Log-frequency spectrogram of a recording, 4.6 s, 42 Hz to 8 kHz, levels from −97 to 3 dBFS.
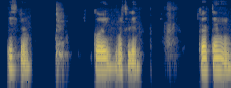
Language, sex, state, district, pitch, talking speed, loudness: Hindi, male, Chhattisgarh, Raigarh, 130 Hz, 65 wpm, -22 LUFS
